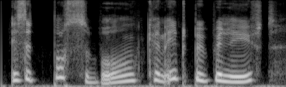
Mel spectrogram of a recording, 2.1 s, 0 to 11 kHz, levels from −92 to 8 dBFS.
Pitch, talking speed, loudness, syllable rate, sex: 245 Hz, 195 wpm, -18 LUFS, 5.7 syllables/s, female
